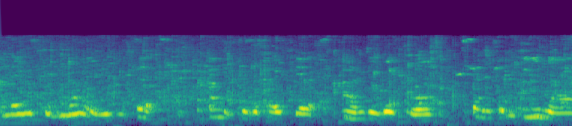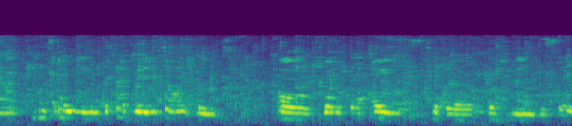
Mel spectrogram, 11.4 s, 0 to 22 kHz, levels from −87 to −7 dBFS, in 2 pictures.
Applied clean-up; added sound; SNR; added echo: classical method WPE with log-MMSE.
